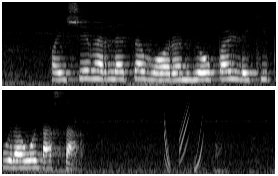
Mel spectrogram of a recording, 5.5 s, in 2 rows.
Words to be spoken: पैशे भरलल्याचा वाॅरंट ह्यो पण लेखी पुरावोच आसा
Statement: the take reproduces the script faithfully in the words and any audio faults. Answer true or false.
false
